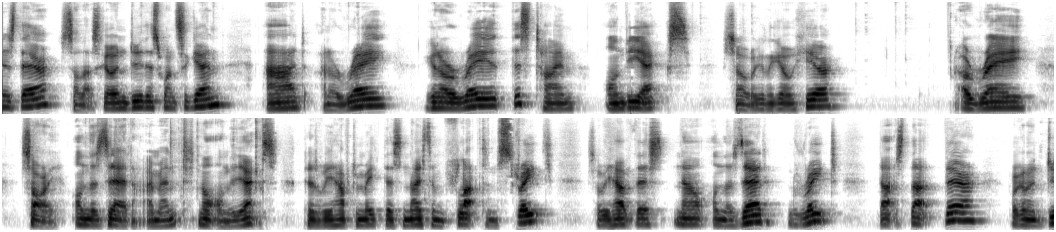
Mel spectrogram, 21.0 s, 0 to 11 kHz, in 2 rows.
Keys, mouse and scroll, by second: 1.3 click, 5.3 click, 6.9 click, 8.9 double click, 11.3 click, 12.2-12.7 typing, 13.0 Return, 14.5 click, 15.3 typing, 16.8 Return, 20.9 Return.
